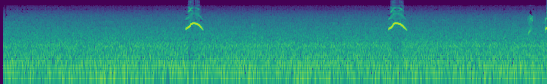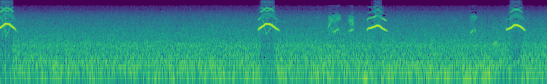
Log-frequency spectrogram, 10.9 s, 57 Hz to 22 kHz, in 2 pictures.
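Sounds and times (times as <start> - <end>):
fiofio bird calling: 1.8 - 2.1, 3.8 - 4.2, 5.2 - 5.7, 8.0 - 9.4, 10.1 - 10.9.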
